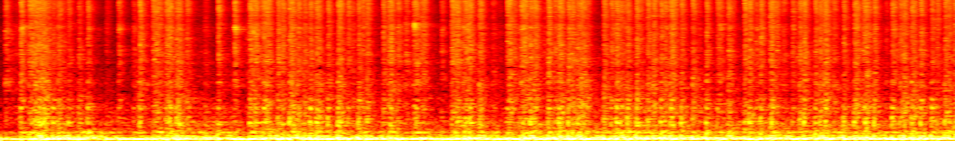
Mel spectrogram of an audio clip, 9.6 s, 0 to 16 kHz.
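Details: 1969 Camaro LS3 swap, Holley ECU, open headers: loud crackling V8 with a strong even beat, throttle held up to keep it idling; running on all eight cylinders.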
